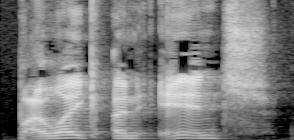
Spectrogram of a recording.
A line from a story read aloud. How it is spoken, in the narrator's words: Greg snapped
